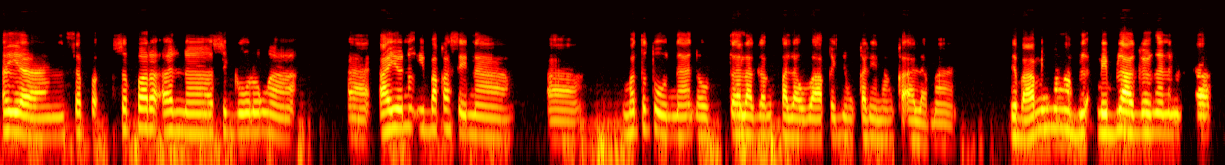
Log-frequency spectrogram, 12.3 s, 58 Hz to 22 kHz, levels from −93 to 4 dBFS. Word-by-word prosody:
Ayan, 165 Hz, -4 st, +3 dB
sa 190 Hz, -, -4 dB
pa 185 Hz, -, -6 dB, 0.2 s
sa 210 Hz, -, -5 dB
paraan 200 Hz, -3 st, +2 dB
na, 185 Hz, -1 st, -1 dB
siguro 190 Hz, 0 st, -3 dB
nga, 160 Hz, -3 st, -3 dB, 0.5 s
ah, 155 Hz, -1 st, -2 dB, 0.2 s
ayaw 215 Hz, +3 st, +5 dB
ng 230 Hz, -, -7 dB
iba 210 Hz, 0 st, +1 dB
kasi 210 Hz, -5 st, -3 dB
na, 160 Hz, -3 st, -4 dB, 0.4 s
ah, 140 Hz, -1 st, -4 dB, 0.5 s
matutunan 175 Hz, -3 st, -3 dB
o 160 Hz, -, -3 dB, 0.2 s
talagang 170 Hz, -2 st, +1 dB
palawakin 160 Hz, 0 st, 0 dB
yung 155 Hz, -, -10 dB
kanilang 150 Hz, -2 st, -5 dB
kaalaman. 135 Hz, -3 st, -4 dB, 0.5 s
'Di 165 Hz, -, +1 dB
ba, 155 Hz, +4 st, +5 dB
may 210 Hz, -, 0 dB
mga 220 Hz, -1 st, 0 dB
vlo 185 Hz, -, +2 dB, 0.2 s
may 185 Hz, -, +7 dB
vlogger 190 Hz, -1 st, +8 dB
nga 185 Hz, 0 st, +1 dB
na 185 Hz, -, -2 dB
nagsa 175 Hz, -1 st, 0 dB
175 Hz, 155 wpm, -23 LUFS, 160-195 Hz, 0.5 s, vlogger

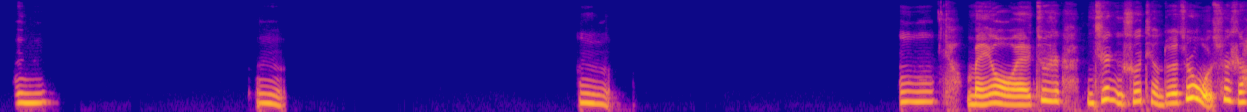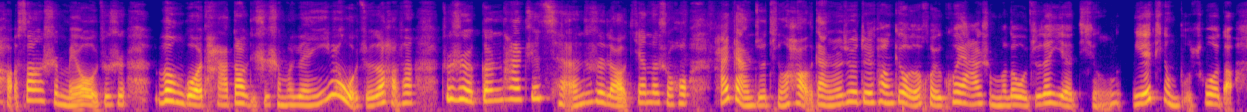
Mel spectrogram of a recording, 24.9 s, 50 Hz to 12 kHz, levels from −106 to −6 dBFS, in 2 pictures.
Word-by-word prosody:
嗯。 255 Hz, +1 st, -3 dB, 2.1 s
嗯。 240 Hz, -6 st, -5 dB, 2.9 s
嗯。 240 Hz, -6 st, -4 dB, 2.9 s
嗯， 280 Hz, 0 st, -4 dB, 0.3 s
没 220 Hz, -1 st, +1 dB
有 240 Hz, -2 st, +4 dB
哎， 210 Hz, 0 st, +3 dB
就 225 Hz, +9 st, -2 dB
是 295 Hz, -1 st, 0 dB, 0.2 s
你 255 Hz, -, -3 dB
其 315 Hz, -, -1 dB
实 345 Hz, -, +3 dB
你 265 Hz, -7 st, -1 dB
说 285 Hz, +5 st, -1 dB
的 -, -, -18 dB
挺 250 Hz, -6 st, -3 dB
对 240 Hz, -, -2 dB
的， 255 Hz, -, +4 dB
就 -, -, -13 dB
是 375 Hz, -, +8 dB
我 440 Hz, +4 st, +6 dB
确 335 Hz, -, 0 dB
实 290 Hz, -4 st, 0 dB
好 275 Hz, -, -4 dB
像 310 Hz, -1 st, +1 dB
是 290 Hz, -3 st, -6 dB
没 210 Hz, -4 st, -2 dB
有， 105 Hz, +1 st, +3 dB
就 210 Hz, -, -4 dB
是 220 Hz, 0 st, -4 dB, 0.3 s
问 295 Hz, -1 st, +6 dB
过 220 Hz, -4 st, +8 dB
他 210 Hz, 0 st, -5 dB
到 250 Hz, +3 st, +4 dB
底 -, -, -9 dB
是 -, -, -9 dB
什 210 Hz, 0 st, -6 dB
么 205 Hz, +1 st, -4 dB
原 205 Hz, 0 st, -1 dB
因。 235 Hz, -, -4 dB
因 400 Hz, -, -3 dB
为 465 Hz, -, +3 dB
我 365 Hz, -, +5 dB
觉 185 Hz, 0 st, -4 dB
得 245 Hz, +5 st, +5 dB
好 -, -, -3 dB
像 255 Hz, +1 st, -2 dB, 0.3 s
就 355 Hz, -, +2 dB
是 330 Hz, -4 st, +4 dB
跟 310 Hz, +1 st, +1 dB
他 340 Hz, 0 st, +1 dB
之 365 Hz, +1 st, -2 dB
前， 230 Hz, -, -5 dB
就 250 Hz, -, -6 dB
是 275 Hz, -1 st, 0 dB
聊 210 Hz, -5 st, +3 dB
天 265 Hz, -1 st, -5 dB
的 260 Hz, -1 st, -2 dB
时 245 Hz, -, -6 dB
候， 235 Hz, +1 st, -1 dB, 0.2 s
还 325 Hz, +6 st, +3 dB
感 195 Hz, -, +2 dB
觉 195 Hz, 0 st, -3 dB
挺 195 Hz, 0 st, -6 dB
好 235 Hz, +1 st, +1 dB
的， -, -, -4 dB
感 210 Hz, -3 st, -1 dB
觉 210 Hz, +3 st, -2 dB
就 280 Hz, -, -2 dB
是 280 Hz, -, +1 dB
对 265 Hz, -1 st, 0 dB
方 265 Hz, -2 st, -1 dB
给 275 Hz, -, -3 dB
我 250 Hz, -, +4 dB
的 195 Hz, +3 st, +1 dB
回 210 Hz, -, -2 dB
馈 260 Hz, +8 st, -1 dB
啊 230 Hz, -2 st, -2 dB
什 240 Hz, -3 st, -9 dB
么 195 Hz, 0 st, -5 dB
的， 210 Hz, +1 st, -1 dB
我 195 Hz, -2 st, 0 dB
觉 215 Hz, +3 st, -5 dB
得 250 Hz, -, +3 dB
也 205 Hz, -9 st, -1 dB
挺 230 Hz, +7 st, -12 dB
也 225 Hz, +4 st, +4 dB
挺 310 Hz, -, -6 dB
不 -, -, -13 dB
错 240 Hz, -3 st, -1 dB
的。 -, -, -1 dB
250 Hz, 220 characters per minute, -24 LUFS, 210-280 Hz, 2.9 s, 是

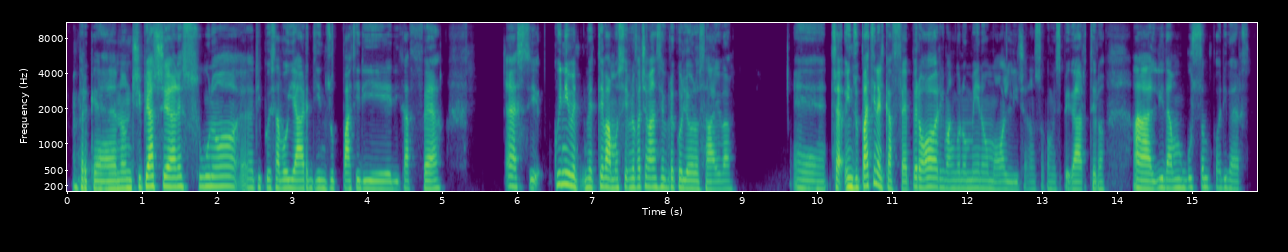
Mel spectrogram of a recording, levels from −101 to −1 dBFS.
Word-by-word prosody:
perché 145 Hz, -2 st, +1 dB
non 155 Hz, +1 st, +2 dB
ci 170 Hz, +3 st, -2 dB
piace 190 Hz, 0 st, +6 dB
a 180 Hz, -, +7 dB
nessuno, 185 Hz, 0 st, 0 dB
ehm, 165 Hz, -, -7 dB
tipo 165 Hz, 0 st, -7 dB
i -, -, -4 dB
savoiardi 155 Hz, -1 st, +1 dB
inzuppati 150 Hz, 0 st, -2 dB
di 145 Hz, -1 st, -2 dB
di 140 Hz, 0 st, -9 dB
caffè 150 Hz, 0 st, -2 dB, 0.9 s
Eh 190 Hz, -1 st, +1 dB
sì, 175 Hz, -2 st, -6 dB, 0.2 s
quindi 225 Hz, +1 st, +3 dB
me 190 Hz, -4 st, +4 dB
mettevamo 165 Hz, 0 st, +2 dB
sem 165 Hz, +1 st, -3 dB
lo 170 Hz, -, +1 dB
facevam 175 Hz, 0 st, +1 dB
sempre 170 Hz, 0 st, -2 dB
con 160 Hz, 0 st, -2 dB
gli -, -, -1 dB
Oro 150 Hz, -1 st, -1 dB
Saiwa, 140 Hz, +2 st, -4 dB, 0.8 s
ehm, 150 Hz, -3 st, -6 dB
cioè -, -, +1 dB
inzuppati 180 Hz, +6 st, +5 dB
nel 200 Hz, -5 st, +4 dB
caffè, 140 Hz, -3 st, -3 dB
però 175 Hz, 0 st, +3 dB
rimangono 150 Hz, -2 st, -5 dB
meno 150 Hz, 0 st, -6 dB
molli, 135 Hz, -1 st, -7 dB
cioè, -, -, -14 dB
non 135 Hz, 0 st, -16 dB
so -, -, -12 dB
come 140 Hz, -2 st, -13 dB
spiegartelo. 135 Hz, +1 st, -5 dB, 0.4 s
A 150 Hz, -2 st, +6 dB
gli 160 Hz, +4 st, -3 dB
dà 155 Hz, -1 st, -1 dB
un 160 Hz, 0 st, -3 dB
gusto 170 Hz, +1 st, -6 dB
un 170 Hz, -, -5 dB
po' 165 Hz, -1 st, -13 dB
divers 150 Hz, -3 st, -9 dB
155 Hz, 185 wpm, -25 LUFS, 145-170 Hz, 0.9 s, a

